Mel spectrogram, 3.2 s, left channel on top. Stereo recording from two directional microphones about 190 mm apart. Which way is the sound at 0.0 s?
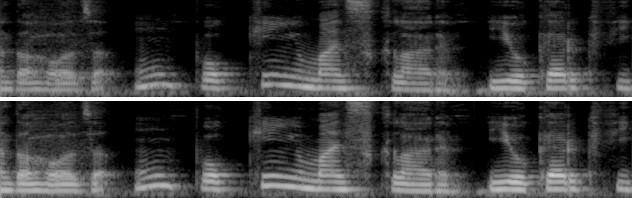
35° right (ahead or behind).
